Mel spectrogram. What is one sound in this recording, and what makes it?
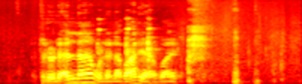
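A cup clinks onto a saucer.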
